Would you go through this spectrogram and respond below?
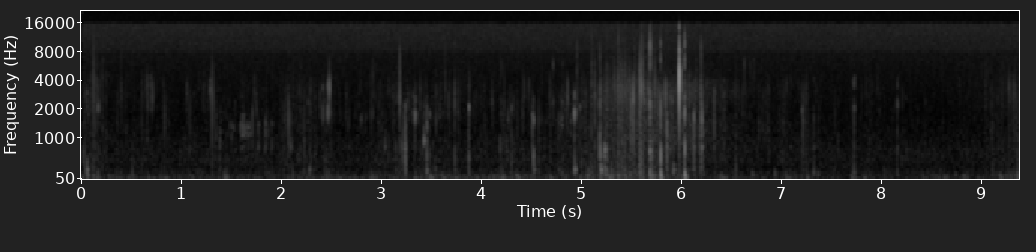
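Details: Stomach growling recorded over 3 minutes 5 seconds: faint, irregular low gurgles and clicks with a louder burst of rumbling in the middle.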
